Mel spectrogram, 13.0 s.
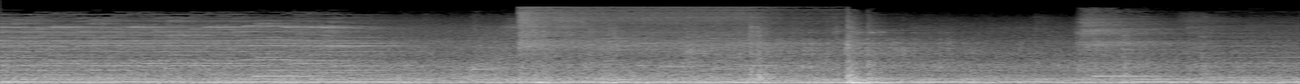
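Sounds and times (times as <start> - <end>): train wheels rumbling on rails: 4.0 - 13.0
hiss: 5.2 - 8.3.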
